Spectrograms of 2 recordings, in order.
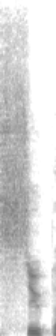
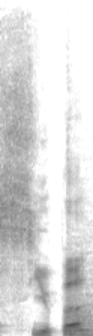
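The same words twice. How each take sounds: First: It is said in a plain, ordinary accent. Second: It is said in a posh English accent.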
